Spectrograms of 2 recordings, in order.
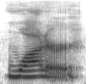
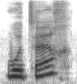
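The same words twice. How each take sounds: First: Slow WATER with schwa plus American R. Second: WATER ending in a French R. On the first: Teacher giving the correct version, American WATER. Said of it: "pas un R à la française". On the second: Teacher warning French learners off it, French-accented WATER. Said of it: "On dit pas". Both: Shown as a demonstration.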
